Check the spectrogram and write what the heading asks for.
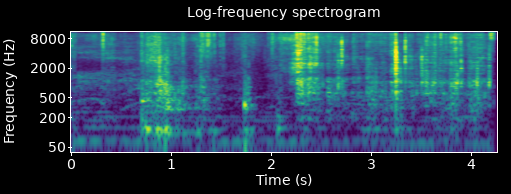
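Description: Scattered knocks and clatter of small objects against a wooden bench as a child handles things in it, over a low steady rumble.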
